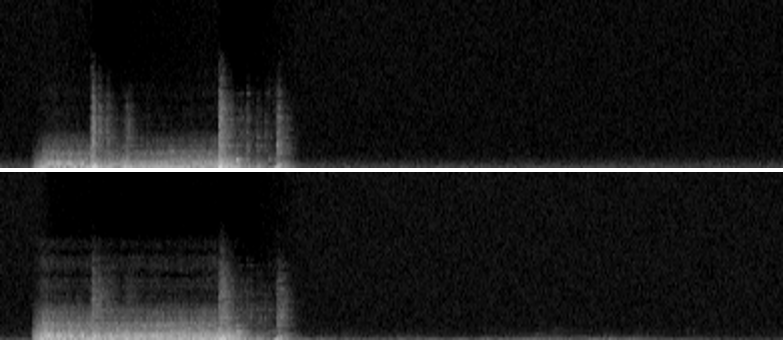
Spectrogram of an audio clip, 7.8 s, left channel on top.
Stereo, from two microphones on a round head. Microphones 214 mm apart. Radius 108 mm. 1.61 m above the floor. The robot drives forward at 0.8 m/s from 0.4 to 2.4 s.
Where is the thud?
20° left (ahead or behind), 8.5 m; by 2.9 s 15° left (ahead or behind), 9.5 m.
